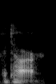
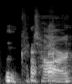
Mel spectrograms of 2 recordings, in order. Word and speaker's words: Qatar: Well, the other thing is like I didn't know much about Qatar, so when I watched this clip before we got the show started, this was very informative to me.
